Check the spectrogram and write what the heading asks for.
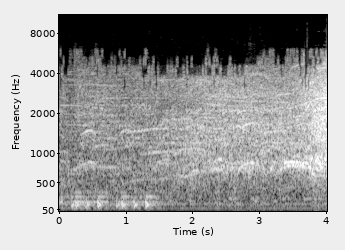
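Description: Football stadium crowd noise, growing steadily louder toward the end as a late set piece is played into the penalty area.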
